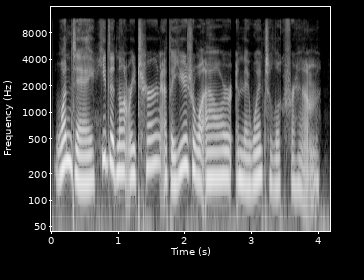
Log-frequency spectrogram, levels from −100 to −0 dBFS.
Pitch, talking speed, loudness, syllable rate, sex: 185 Hz, 245 wpm, -18 LUFS, 5.2 syllables/s, female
